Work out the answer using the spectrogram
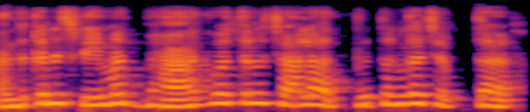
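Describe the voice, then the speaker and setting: Brief: woman scripture teacher, fairly high voice, chatty lecture style, questions the class. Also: fast talker, darkish tone. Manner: conversational, asks the class questions, laughs, acts out quotes. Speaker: Gita teacher.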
